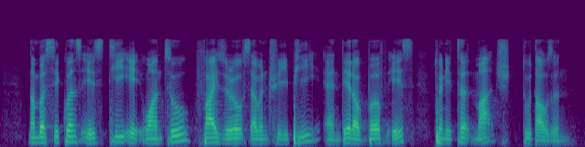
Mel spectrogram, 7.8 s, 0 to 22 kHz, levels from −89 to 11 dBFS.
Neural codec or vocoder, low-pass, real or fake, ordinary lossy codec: vocoder, 22.05 kHz, 80 mel bands, WaveNeXt; 7.2 kHz; fake; Opus, 64 kbps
